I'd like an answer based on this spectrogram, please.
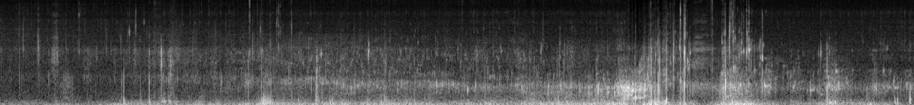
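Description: Water gurgling and sloshing heard underwater, with many small clicks of bubbles, growing louder and with strong sloshing surges about two-thirds of the way through.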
